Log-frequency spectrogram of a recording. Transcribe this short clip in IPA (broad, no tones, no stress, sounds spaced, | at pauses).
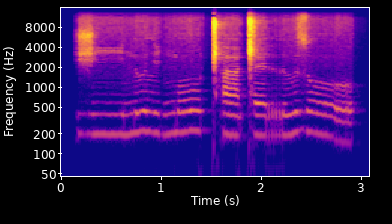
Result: ʒ iː n ɯ l i ŋ͡m oː ǁʰ a ǁ ɛ r ɯ z oː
